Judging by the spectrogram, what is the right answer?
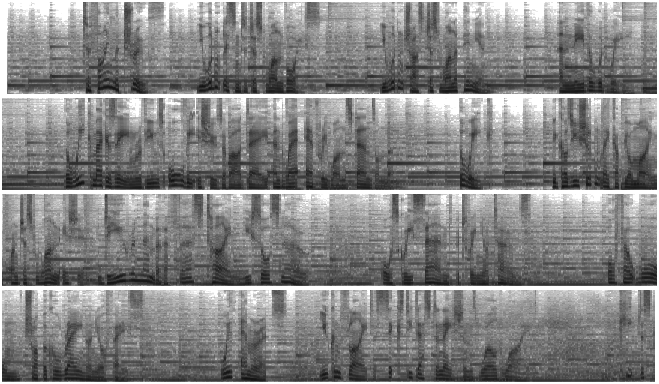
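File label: British English Commercial; GoLocalise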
